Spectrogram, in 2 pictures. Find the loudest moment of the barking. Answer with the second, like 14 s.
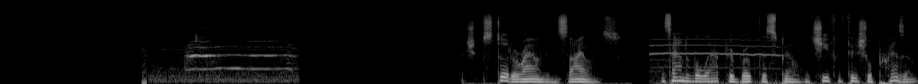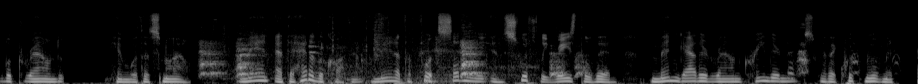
14 s.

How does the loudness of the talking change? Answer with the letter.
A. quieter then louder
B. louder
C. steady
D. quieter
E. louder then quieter
C.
